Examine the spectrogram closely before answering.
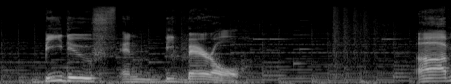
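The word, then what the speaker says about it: Bidoof: It's pronounced beof like a beaver. Beoff and be barrel.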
